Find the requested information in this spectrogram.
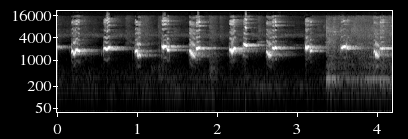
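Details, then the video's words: Sooty-headed bulbul slow rapid-fire song played to stir other bulbuls into singing. Loud bubbly whistles, each falling in pitch, repeat roughly every half second, and a low buzzing hum joins near the end. "trucukan gacor ROPEL PELAN BUAT pancingan trucukan agar bunyi jadikan burung trucuk gacor EMOSI"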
